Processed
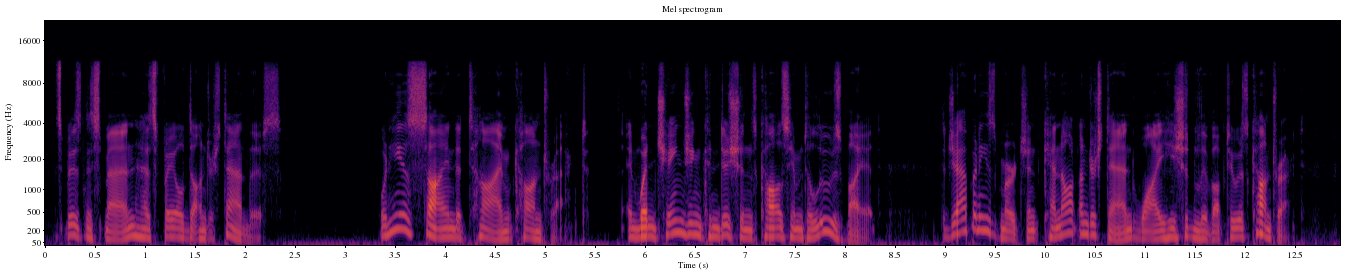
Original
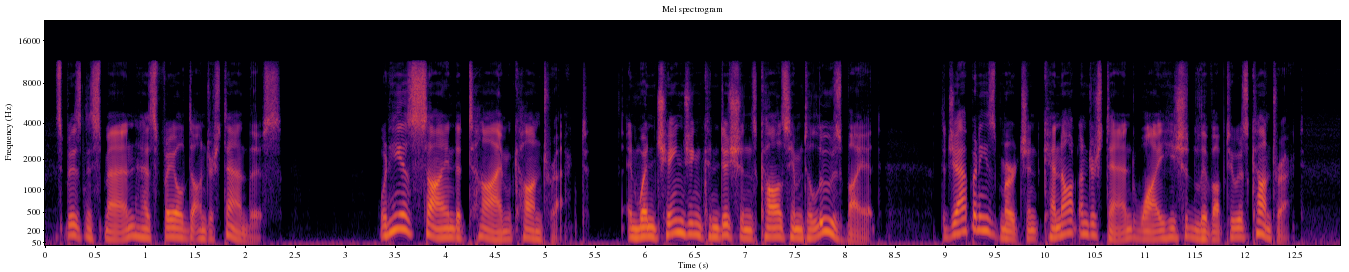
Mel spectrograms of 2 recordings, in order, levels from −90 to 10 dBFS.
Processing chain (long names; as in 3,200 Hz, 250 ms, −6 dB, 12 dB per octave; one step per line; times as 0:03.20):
output level in coarse steps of 11 dB
level −4.5 dB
